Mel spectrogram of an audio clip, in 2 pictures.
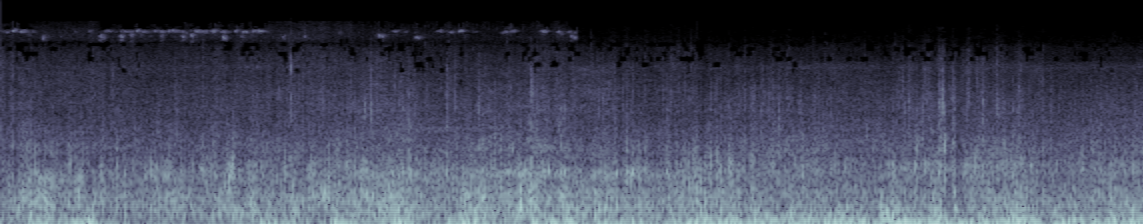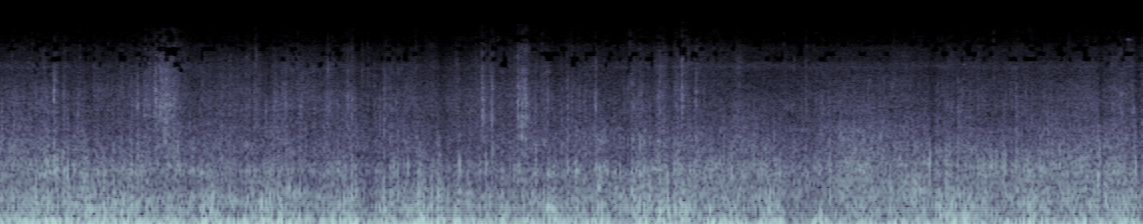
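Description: Wind buffeting the microphone of a camera on a mountain bike riding down a rough trail, over a steady rumble of the tyres, with scattered knocks from the bike over bumps.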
